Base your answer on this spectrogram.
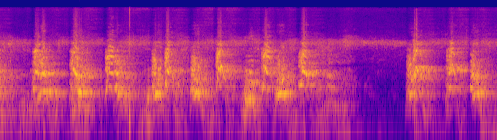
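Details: Boerboel, the African Mastiff, one of a couple living in Egypt, giving quick rough barks in a fast series, then a one-second lull before two more barks.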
